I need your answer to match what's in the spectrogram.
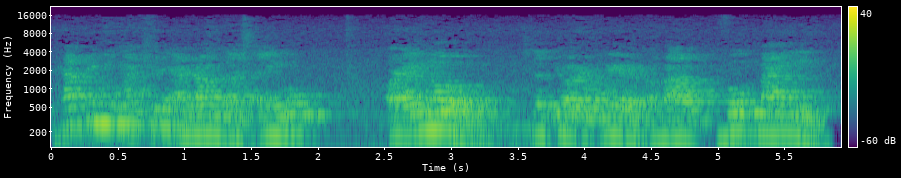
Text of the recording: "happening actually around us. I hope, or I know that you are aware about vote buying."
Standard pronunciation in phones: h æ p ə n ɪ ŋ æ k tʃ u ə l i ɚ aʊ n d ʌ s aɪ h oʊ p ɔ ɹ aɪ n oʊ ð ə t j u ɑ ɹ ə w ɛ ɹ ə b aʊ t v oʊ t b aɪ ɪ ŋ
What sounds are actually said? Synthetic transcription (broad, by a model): h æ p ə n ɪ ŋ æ k tʃ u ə l i ɚ aʊ n d ʌ s aɪ h oʊ p ɔ ɹ aɪ n oʊ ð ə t j u ɑ ɹ ə w ɛ ɹ ə b aʊ t b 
